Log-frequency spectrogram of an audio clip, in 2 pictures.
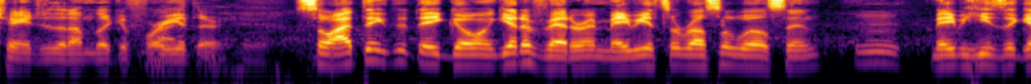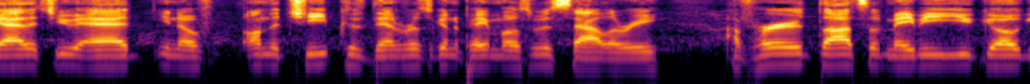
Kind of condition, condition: setting, busy venue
